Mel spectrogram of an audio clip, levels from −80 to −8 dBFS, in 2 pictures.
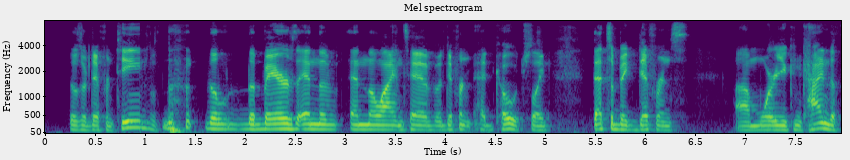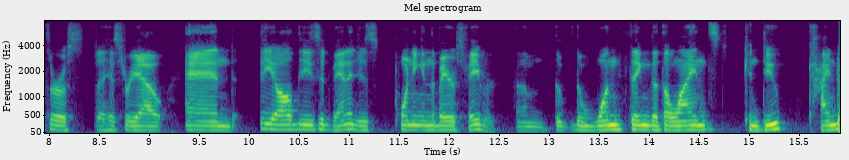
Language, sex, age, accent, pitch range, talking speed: English, male, 20-39, American, 115-130 Hz, 205 wpm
